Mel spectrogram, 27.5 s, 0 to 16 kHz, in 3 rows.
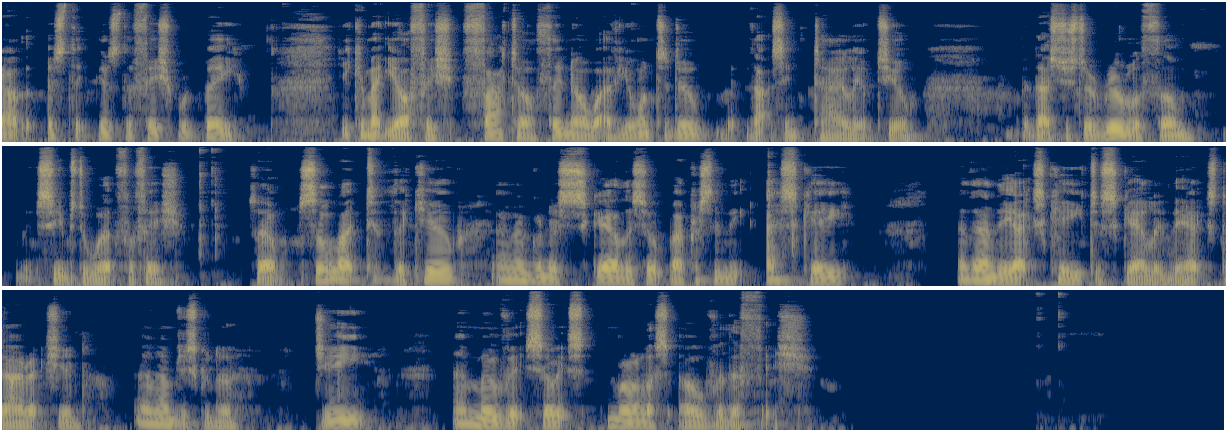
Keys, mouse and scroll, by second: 2.1 middle click, 4.7-10.7 middle drag, 10.7-12.3 drag, 12.9 click, 14.9 s, 16.8 x, 19.3 click, 20.7 g, 26.3 click, 27.1-27.5 drag.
